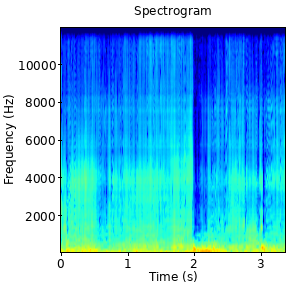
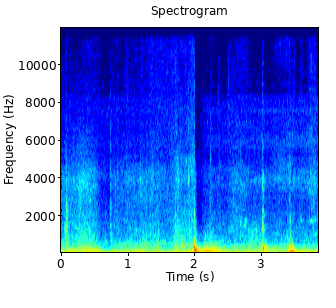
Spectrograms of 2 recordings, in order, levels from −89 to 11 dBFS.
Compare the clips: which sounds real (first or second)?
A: second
